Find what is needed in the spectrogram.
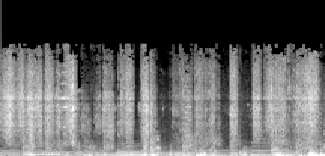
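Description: A tall cardboard appliance box scraping and rubbing against the floor in a series of short, uneven scrapes as it is tilted and walked along. Background music plays underneath.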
